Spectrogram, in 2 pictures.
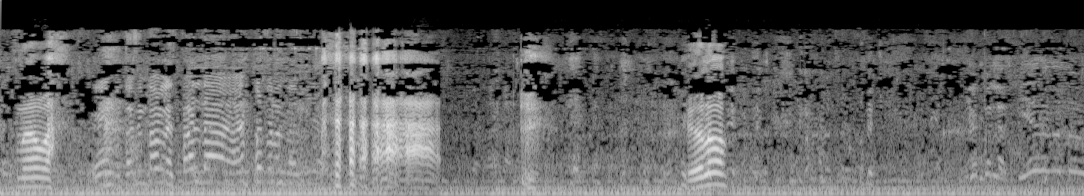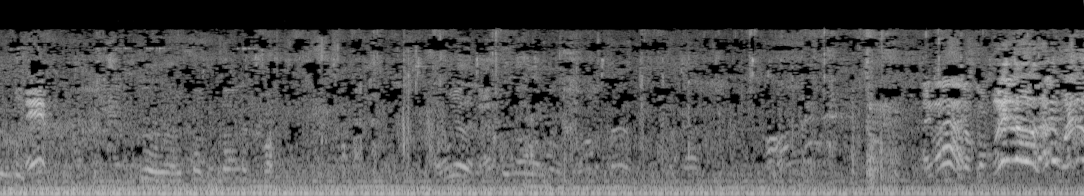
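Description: Young men shout and laugh excitedly nearby.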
